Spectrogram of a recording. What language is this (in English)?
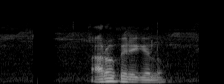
Bangla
